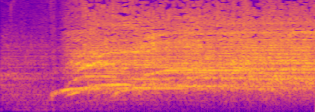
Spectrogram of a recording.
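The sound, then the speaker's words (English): A large audience at a Republican presidential debate suddenly erupts in loud, sustained cheering, with a shrill whoop or whistle rising above the roar; the noise holds steady. “It's like a Trump crowd, huh?”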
